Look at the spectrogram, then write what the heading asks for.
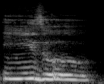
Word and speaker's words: Ezel: And when I first saw that written down, it's spelled Ezel, and I was like, okay. And then when I finally said it out loud, I was like, oh my god, an easel.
